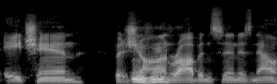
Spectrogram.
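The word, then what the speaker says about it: Achane: We had the whole Devon Achain turns into Achan, but Jean Robinson is now his name is how he's being known because he finally told people about that.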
